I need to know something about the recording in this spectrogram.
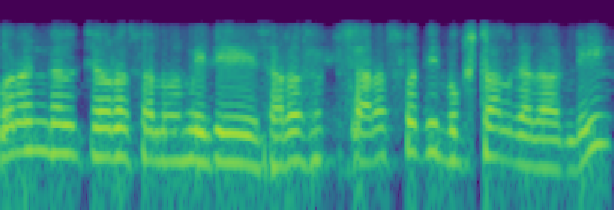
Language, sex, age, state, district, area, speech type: Telugu, male, 60+, Telangana, Warangal, urban, conversation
